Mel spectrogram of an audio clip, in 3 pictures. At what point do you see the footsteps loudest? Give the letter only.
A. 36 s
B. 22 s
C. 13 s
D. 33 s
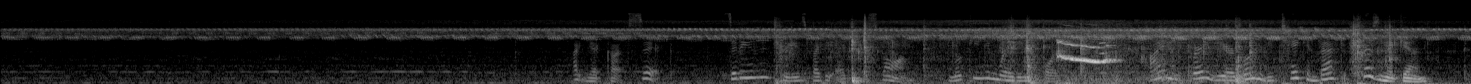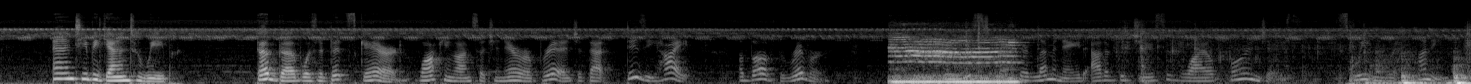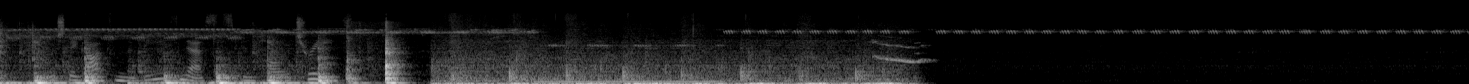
D.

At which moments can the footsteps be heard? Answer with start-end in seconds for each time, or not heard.
28.1-38.6.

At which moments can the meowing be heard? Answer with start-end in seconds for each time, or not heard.
10.6-11.2, 23.6-24.9, 38.1-38.7.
